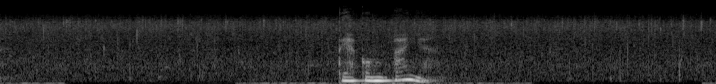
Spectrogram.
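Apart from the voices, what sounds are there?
rain falling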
